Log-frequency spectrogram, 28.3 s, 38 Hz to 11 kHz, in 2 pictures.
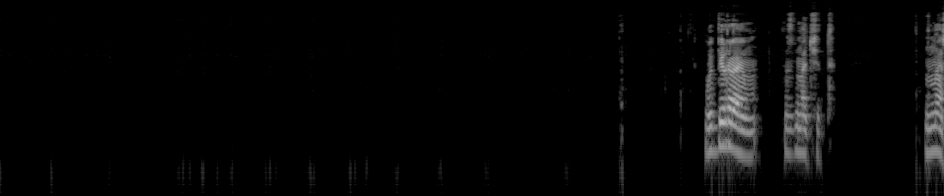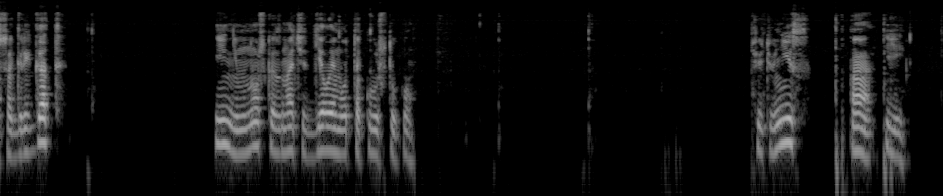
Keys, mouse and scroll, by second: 10.3-11.1 middle drag, 13.8 click, 15.6-19.7 middle drag, 21.6-23.0 middle drag, 24.1 r, 25.5 click, 26.6 a, 27.4 i.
